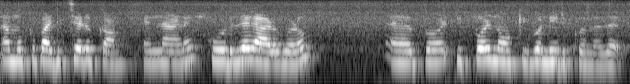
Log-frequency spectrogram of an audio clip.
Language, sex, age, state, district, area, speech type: Malayalam, female, 30-45, Kerala, Kozhikode, rural, spontaneous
